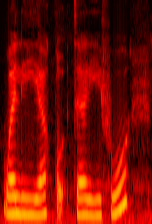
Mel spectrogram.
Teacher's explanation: Qaf is going to be heavy. It also has qalqala. It is part of qutub jad, so give it a little bit of bounce. · It is part of qutub jad, so give it a little bit of bounce. Ra here is going to be light because it has a kasra.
